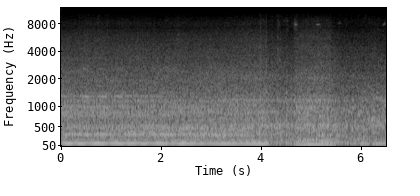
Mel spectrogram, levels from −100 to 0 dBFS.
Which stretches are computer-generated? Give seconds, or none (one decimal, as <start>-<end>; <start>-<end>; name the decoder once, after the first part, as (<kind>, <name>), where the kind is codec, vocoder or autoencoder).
none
